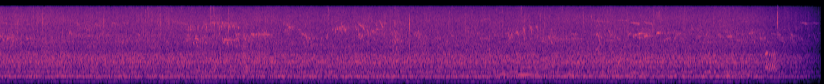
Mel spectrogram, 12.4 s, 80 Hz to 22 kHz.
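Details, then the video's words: Continuous buzzing of many Western honey bees, countryside of Morbihan, Brittany, France, 1 January 2022 in winter: a level, dense drone with slight flickering texture, fading out sharply at the very end. "ABEILLE Domestique/Apis mellifera.01/01/2022 ? BRUITX"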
